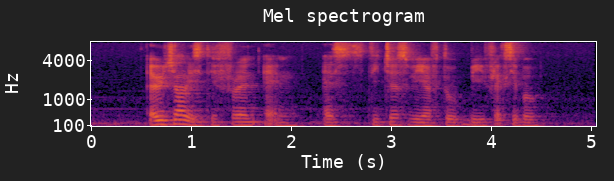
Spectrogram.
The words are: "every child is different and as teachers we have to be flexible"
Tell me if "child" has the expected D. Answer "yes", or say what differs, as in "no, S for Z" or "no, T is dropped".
no, D is dropped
